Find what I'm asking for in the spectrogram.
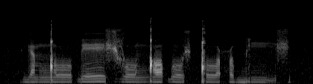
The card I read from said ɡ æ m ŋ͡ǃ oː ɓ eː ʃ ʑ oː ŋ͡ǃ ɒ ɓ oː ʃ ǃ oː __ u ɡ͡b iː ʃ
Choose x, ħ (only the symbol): ħ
